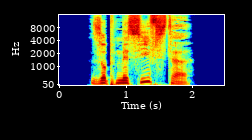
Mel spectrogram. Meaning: inflection of submissiv: 1. strong/mixed nominative/accusative feminine singular superlative degree 2. strong nominative/accusative plural superlative degree
- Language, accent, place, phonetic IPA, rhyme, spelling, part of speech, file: German, Germany, Berlin, [ˌzʊpmɪˈsiːfstə], -iːfstə, submissivste, adjective, De-submissivste.ogg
